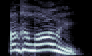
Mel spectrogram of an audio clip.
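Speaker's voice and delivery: high, loud cry of the name; panicked yell, voice leaping up; alarmed shout. A narrator's reading. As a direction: shout after someone being lost. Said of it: "Maggie shouted".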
